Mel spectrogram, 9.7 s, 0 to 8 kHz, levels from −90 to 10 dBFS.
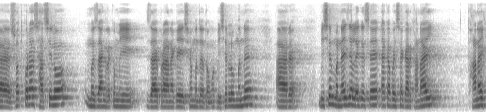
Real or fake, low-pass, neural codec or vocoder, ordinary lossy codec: real; 7.2 kHz; none; none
